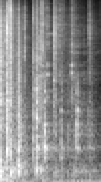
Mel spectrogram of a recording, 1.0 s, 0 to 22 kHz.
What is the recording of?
Sound effects > Other mechanisms, engines, machines
metal shop foley -189
bam, bang, boom, bop, crackle, foley, fx, knock, little, metal, oneshot, perc, percussion, pop, rustle, sfx, shop, sound, strike, thud, tink, tools, wood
